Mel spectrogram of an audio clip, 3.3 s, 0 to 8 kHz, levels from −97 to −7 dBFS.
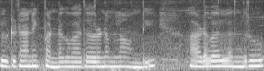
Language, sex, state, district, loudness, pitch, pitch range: Telugu, female, Andhra Pradesh, Krishna, -13 LUFS, 210 Hz, 200-220 Hz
